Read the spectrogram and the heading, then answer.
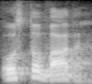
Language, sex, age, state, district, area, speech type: Punjabi, male, 30-45, Punjab, Faridkot, urban, spontaneous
